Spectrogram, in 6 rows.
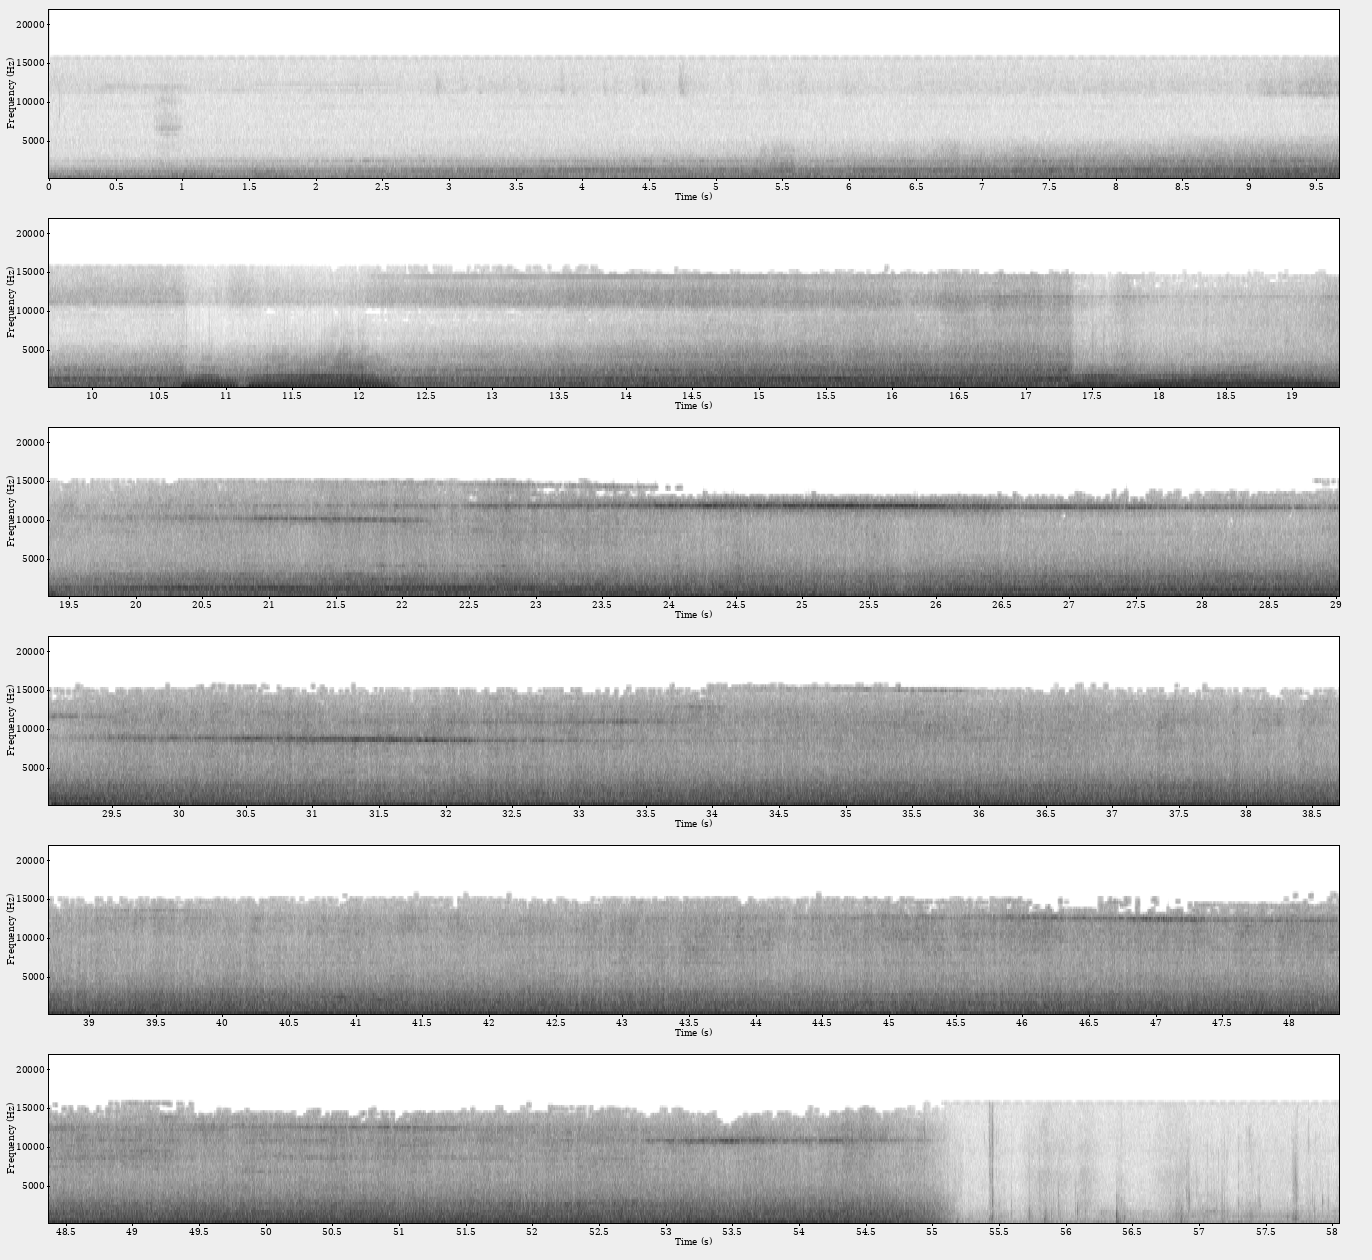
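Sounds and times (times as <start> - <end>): locomotive air horn blasts: 10.6 - 12.4, 17.2 - 24.0.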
